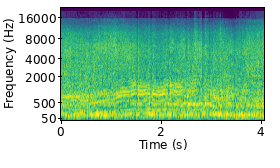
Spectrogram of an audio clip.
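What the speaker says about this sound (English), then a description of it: "Tony Godwin racing around. Ooh. Starting to get heated up." Pro stock race cars roar around the track in a national feature race, loud continuous engine noise with rising and falling revs and some tire squeal, no talking.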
